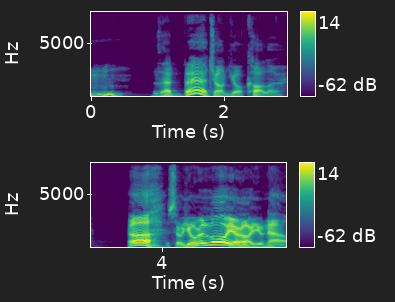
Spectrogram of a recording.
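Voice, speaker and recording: A man's put-on character voice at medium pitch, fairly slow, on a very clean recording with a silent background. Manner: pompous, theatrical.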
